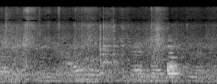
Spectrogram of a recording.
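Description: Steady crackling fish-market noise with faint voices in the background, and one short knock near the end as a large cutting blade is brought to the fish on the wooden block.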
